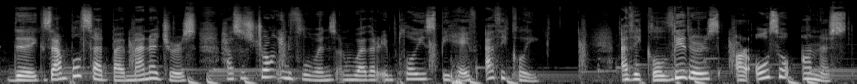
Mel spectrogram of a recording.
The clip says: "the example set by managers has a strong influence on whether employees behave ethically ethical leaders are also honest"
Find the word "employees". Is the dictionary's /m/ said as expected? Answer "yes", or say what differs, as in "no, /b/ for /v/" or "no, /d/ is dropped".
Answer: yes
